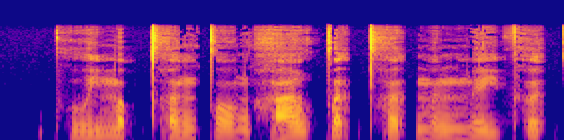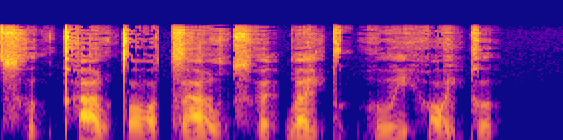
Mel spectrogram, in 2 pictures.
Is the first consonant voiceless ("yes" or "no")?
yes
